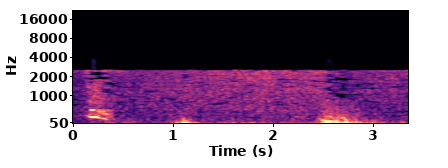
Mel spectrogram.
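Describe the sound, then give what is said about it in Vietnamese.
Heavy rain pours down outside in a dense, unbroken hiss that fills the whole clip, louder than the speakers' voices, with a few dull low thumps rising out of the roar. No one speaks. “Tại ở bên ngoài mưa lớn quá.”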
